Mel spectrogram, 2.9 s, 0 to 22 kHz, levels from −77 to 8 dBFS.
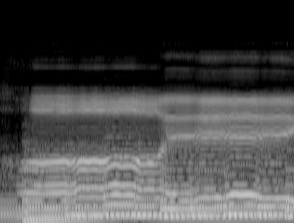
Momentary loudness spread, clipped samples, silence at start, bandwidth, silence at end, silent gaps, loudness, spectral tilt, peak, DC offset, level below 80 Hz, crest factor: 2 LU; under 0.1%; 0 s; 8.4 kHz; 0 s; none; -15 LUFS; -7.5 dB/octave; -2 dBFS; under 0.1%; -28 dBFS; 12 dB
